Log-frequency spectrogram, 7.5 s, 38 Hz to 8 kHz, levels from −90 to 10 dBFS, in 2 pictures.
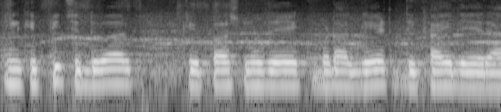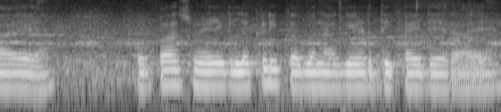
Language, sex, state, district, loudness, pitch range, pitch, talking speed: Hindi, male, Rajasthan, Bikaner, -12 LUFS, 125-140 Hz, 130 Hz, 200 wpm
